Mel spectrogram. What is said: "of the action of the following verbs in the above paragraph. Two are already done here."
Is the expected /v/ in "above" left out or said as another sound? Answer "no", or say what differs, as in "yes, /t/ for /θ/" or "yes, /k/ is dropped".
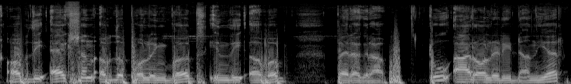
yes, /b/ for /v/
